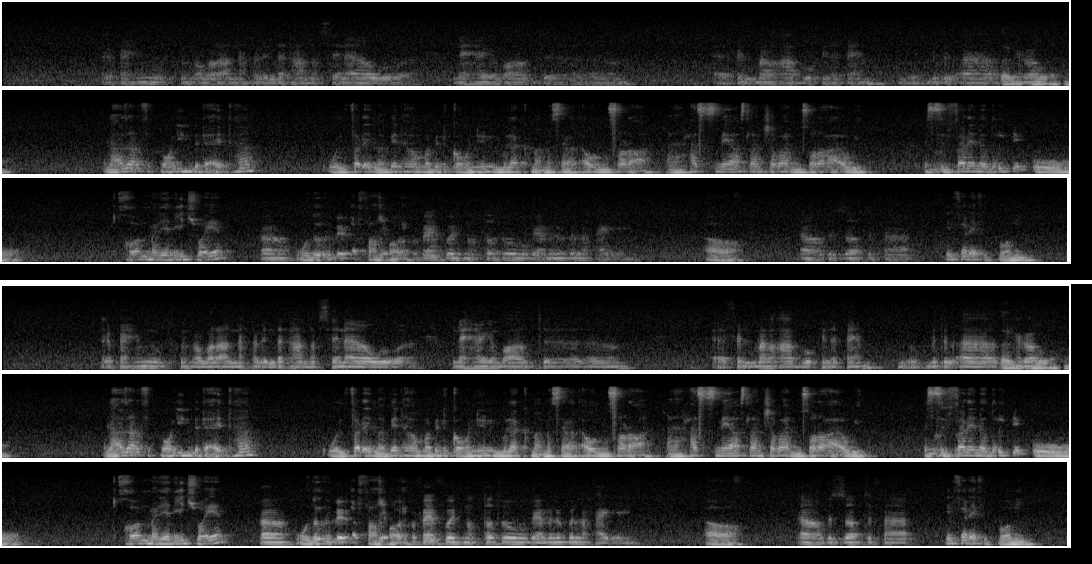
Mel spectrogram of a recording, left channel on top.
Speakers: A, on the right; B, on the right.
A: فاهم وبتكون عبارة عن إن إحنا بندافع عن نفسنا و... ونهاجم بعض آه، في الملعب وكده فاهم بتبقى
B: طب
A: حاجة
B: هو- انا عايز
A: ف...
B: اعرف القوانين بتاعتها والفرق ما بينها وما بين قوانين الملاكمة مثلا أو المصارعة أنا حاسس إن هي أصلا شبه المصارعة قوي
A: بص
B: بس الفرق إن دول بيبقوا تخان مليانين شوية
A: اه
B: ودول
A: دول بي-
B: أرفع
A: بيبقوا
B: شوية
A: خفاف ويتنططوا وبيعملوا كل حاجة يعني
B: أه
A: اه بالظبط ف
B: إيه الفرق في القوانين؟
